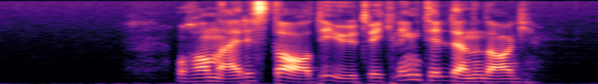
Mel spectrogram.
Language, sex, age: Norwegian, male, 27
